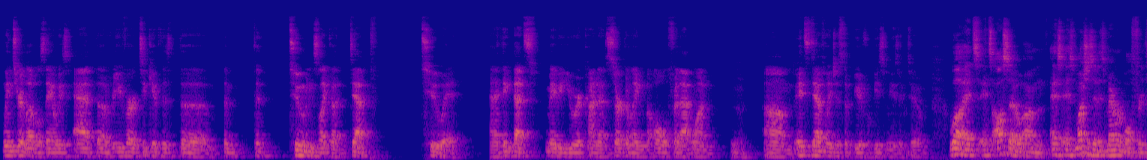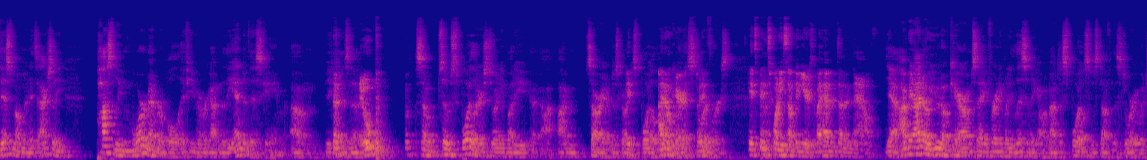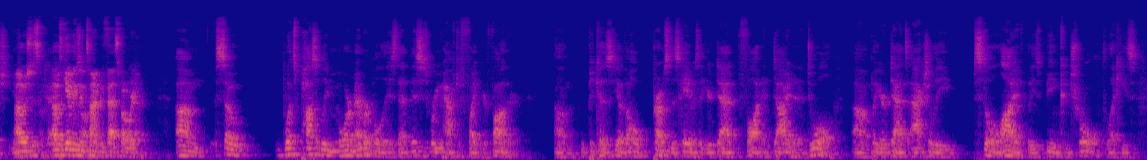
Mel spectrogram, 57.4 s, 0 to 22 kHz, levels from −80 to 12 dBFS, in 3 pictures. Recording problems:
off-mic speech; far
room echo; slight; dies away in 0.4 s

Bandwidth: 14.5 kHz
